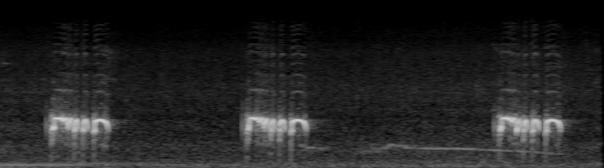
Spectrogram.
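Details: Zebra dove in full song, repeating a brisk multi-note cooing phrase three times about every two and a half seconds; a faint thin descending whistle drifts between phrases.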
